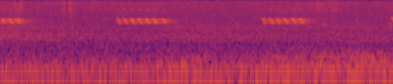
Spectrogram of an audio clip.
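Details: Mockingbird singing at night: short buzzy, rapidly trilled high phrases of about half a second, repeated roughly every two seconds, over a loud steady low rumble of background noise.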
